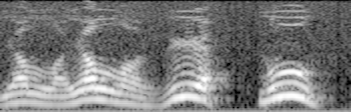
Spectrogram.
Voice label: "yallah", arab

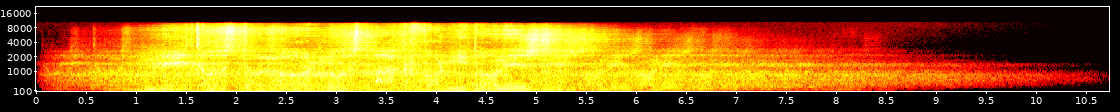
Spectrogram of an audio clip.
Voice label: evil voice; medieval

